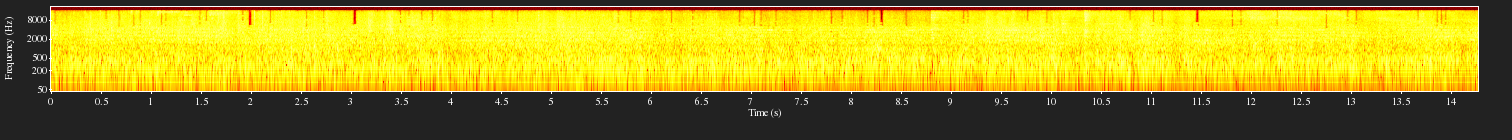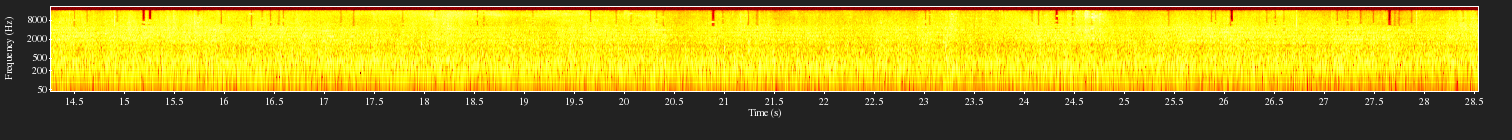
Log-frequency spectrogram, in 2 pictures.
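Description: Loud, steady noise of a long mixed freight train's cars rolling past at close range: steel wheels running on the rails under boxcars, bulkhead flatcars and a tank car.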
